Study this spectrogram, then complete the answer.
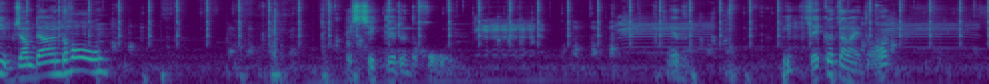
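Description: A sheep bleats nearby.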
